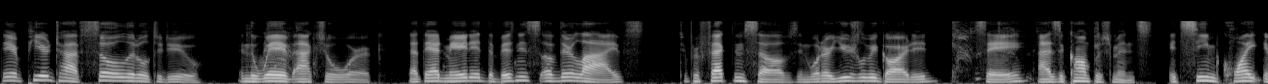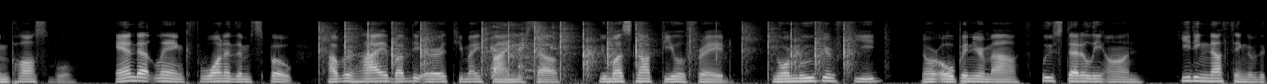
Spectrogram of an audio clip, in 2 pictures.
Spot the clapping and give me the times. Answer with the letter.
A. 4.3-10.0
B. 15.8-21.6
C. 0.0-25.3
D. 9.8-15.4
B.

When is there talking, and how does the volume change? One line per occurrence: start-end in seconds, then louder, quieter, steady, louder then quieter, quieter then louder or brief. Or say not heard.
0.0-25.3 steady.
